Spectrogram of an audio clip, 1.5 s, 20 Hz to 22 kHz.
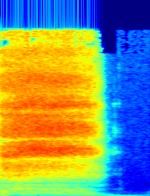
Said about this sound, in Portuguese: Então, mais 5 segundos de respiração. Vamos lá.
